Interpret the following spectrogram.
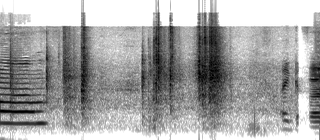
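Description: A woman's voice held on one drawn-out note for about half a second, followed by scattered clicks and rustling noise, with talking again near the end.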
